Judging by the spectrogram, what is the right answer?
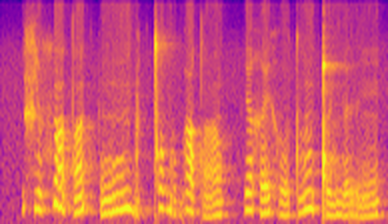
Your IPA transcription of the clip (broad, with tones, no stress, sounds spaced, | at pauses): ɕ e˦ sʷ œ̃˥˩ tˤ ũ˨˥ t͡sʼ ũː˨˥ ɡ u˩˧ t ǀ ɔ˦ ɡ o˩˧ ɡ ɔ˥˩ tˤ õ˩˧ | e˥˩ χ e˨˥ x oː˩˧ t l ũ˥˩ ǃ ø˩˧ ɲ œ˩˧ r ẽ˩˧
